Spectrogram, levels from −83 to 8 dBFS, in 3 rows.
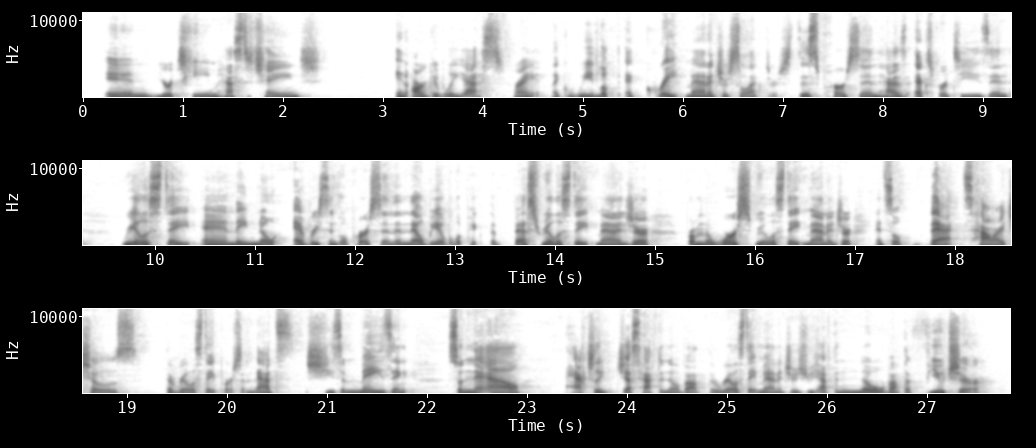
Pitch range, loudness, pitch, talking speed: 160-205 Hz, -27 LUFS, 180 Hz, 170 wpm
